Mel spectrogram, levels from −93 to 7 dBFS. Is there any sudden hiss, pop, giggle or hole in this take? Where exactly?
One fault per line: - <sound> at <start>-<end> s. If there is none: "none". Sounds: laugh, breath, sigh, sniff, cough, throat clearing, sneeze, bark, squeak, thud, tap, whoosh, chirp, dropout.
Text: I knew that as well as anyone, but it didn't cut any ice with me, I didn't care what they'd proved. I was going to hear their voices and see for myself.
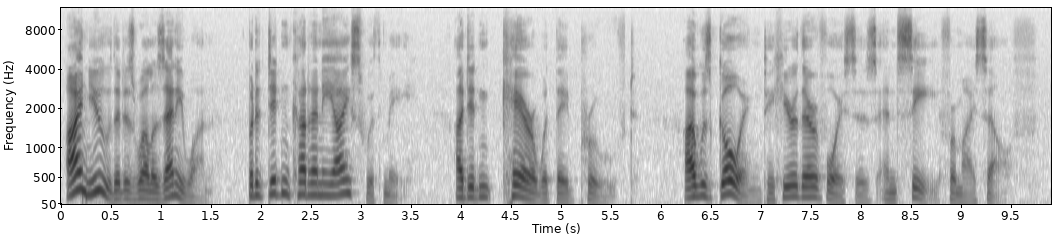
none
